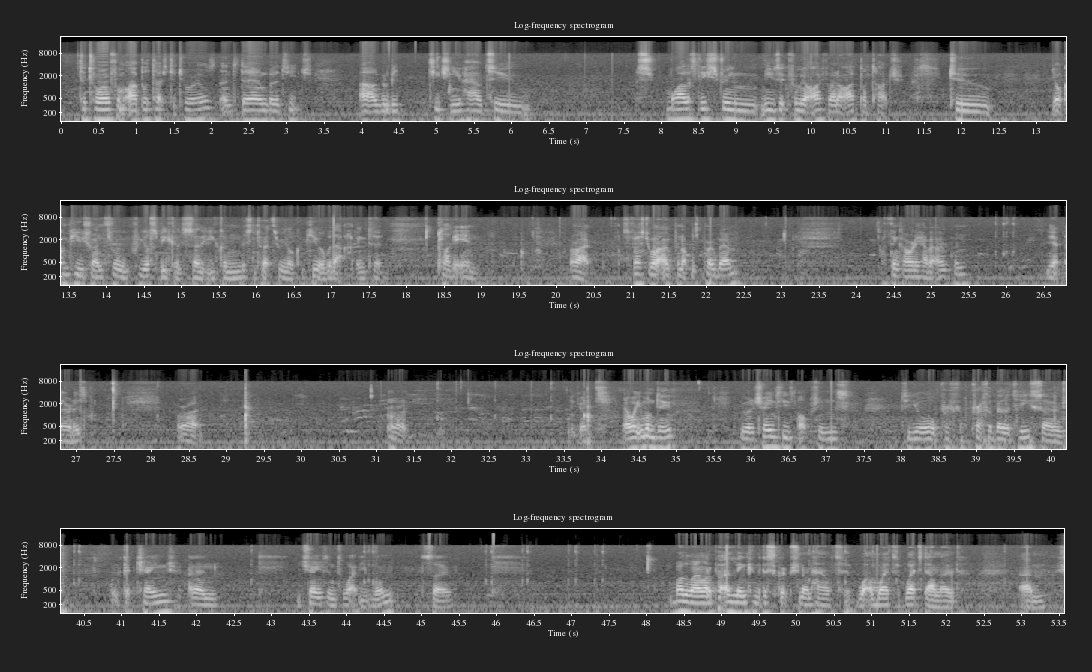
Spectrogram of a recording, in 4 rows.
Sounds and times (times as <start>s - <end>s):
Speech: 0.2s - 3.4s, 4.0s - 6.3s, 7.7s - 11.2s, 11.8s - 12.5s, 13.2s - 19.5s, 20.2s - 23.2s, 24.2s - 27.2s, 28.4s - 28.8s, 30.5s - 35.0s, 35.8s - 37.4s, 38.0s - 40.3s, 40.9s - 42.4s, 43.4s - 45.5s, 48.3s - 52.3s, 53.0s - 53.5s.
